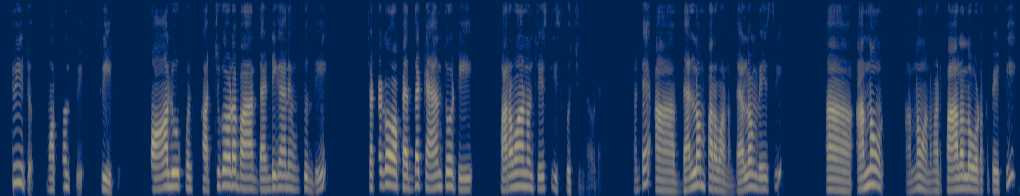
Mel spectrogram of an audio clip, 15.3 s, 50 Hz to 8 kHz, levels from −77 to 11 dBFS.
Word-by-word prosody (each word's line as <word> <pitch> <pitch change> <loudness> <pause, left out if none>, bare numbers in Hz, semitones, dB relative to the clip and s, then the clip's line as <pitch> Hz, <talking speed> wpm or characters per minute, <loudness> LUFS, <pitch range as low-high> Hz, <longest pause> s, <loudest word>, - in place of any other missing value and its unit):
Sweet, 255 -1 -5 0.3
మొత్తం 165 +5 -5
స్వీ 360 +1 -15 0.3
sweet. - - -5 0.5
పాలు 195 +5 +5 0.2
కొంచెం 175 -2 -7
ఖర్చు 155 +7 -3
గూడా 215 -1 +5
బా 175 - +6 0.2
దండిగానే 180 +3 -1
ఉంటుంది. 155 -3 -8 0.7
చక్కగా 220 +5 +1
ఓపెద్ద 185 -1 +1
క్యాన్ 180 +3 +2
తోటి, 175 -6 -1 0.6
పరమాన్నం 195 +4 +4
చేసి 170 0 -5
తీసుకొచ్చిందావిడ. 150 -3 -14 0.6
అంటే 160 +10 -5 0.2
ఆహ్, 145 -2 +1
బెల్లం 205 +9 +3
పరవాన్నం. 145 -10 0
బెల్లం 185 +7 +1
వేసి 165 - -9 0.8
ఆహ్, 150 -3 +3 0.2
అన్నం, 230 +5 +3 0.5
అన్నం 170 +5 -4
అన్నమాట. 145 +1 -8
పాలలో 170 +2 +5
ఉడకబెట్టి 150 - -7
175 Hz, 120 wpm, -24 LUFS, 155-200 Hz, 0.8 s, బా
